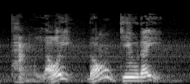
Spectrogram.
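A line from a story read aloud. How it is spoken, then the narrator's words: Shout. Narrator (Vietnamese): Hắn quát lên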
